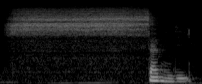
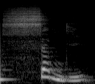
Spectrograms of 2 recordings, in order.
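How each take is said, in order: First: "Samedi" starting with a very long hissed "Sssss"; "Samedi", very slow, first consonant held; exaggerated first sound. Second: Said in the usual way. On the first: Shown as a demonstration. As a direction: hiss like a little snake before finishing "Samedi". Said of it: "On dirait un petit serpent". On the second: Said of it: "on entend le s".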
